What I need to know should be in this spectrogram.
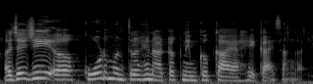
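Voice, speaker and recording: A woman's voice: medium pitch, moderate pace. A woman presenting and asking questions as a television news interviewer in a broadcast style. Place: TV news studio.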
